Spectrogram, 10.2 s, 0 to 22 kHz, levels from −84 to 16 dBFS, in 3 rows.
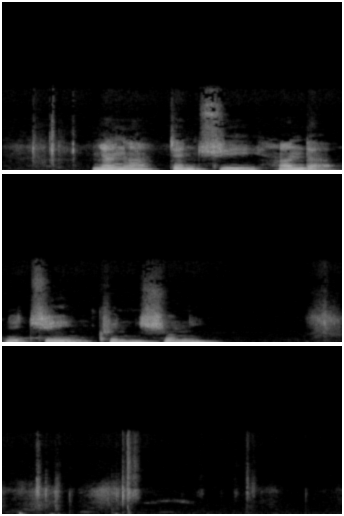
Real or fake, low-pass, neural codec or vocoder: real; 10.8 kHz; none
